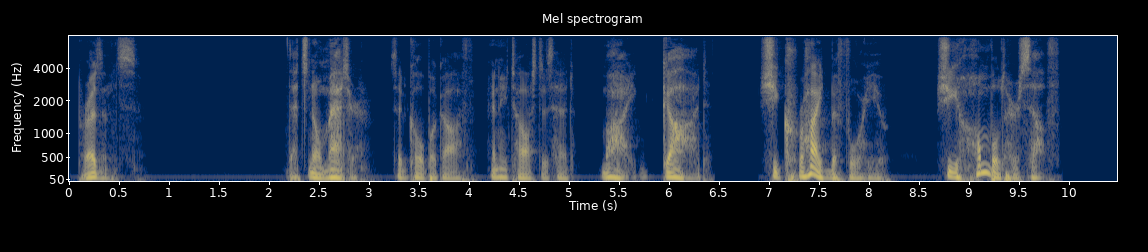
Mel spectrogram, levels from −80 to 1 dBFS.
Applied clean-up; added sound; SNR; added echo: none; none; none; none.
